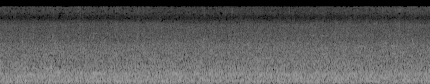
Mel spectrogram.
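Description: Shallow floodwater rushing steadily over rocks: the overflow of a reservoir filled to the brim and spilling over its waste weir.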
